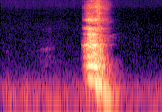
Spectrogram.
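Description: One short, breathy laugh from a man, let out like a sigh about halfway through, falling in pitch as it fades.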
